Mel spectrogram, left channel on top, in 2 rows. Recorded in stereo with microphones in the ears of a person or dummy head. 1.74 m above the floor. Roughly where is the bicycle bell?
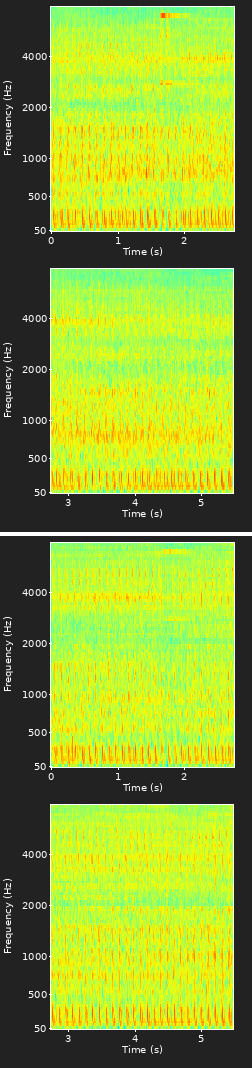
Left.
